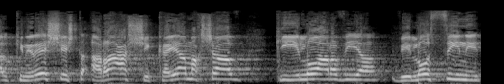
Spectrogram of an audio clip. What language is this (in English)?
Hebrew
